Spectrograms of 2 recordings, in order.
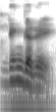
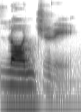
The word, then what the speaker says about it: lingerie: development development lingerie no this is the most mispronounced word it's not lingerie it's lingerie lingerie are women's undergarments pronouncing no it's not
